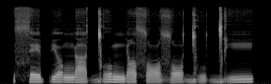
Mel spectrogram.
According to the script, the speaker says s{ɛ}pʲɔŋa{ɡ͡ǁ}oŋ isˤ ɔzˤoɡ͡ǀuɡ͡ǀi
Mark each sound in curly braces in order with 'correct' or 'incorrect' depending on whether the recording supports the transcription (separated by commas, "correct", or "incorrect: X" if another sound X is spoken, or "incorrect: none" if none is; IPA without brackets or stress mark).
incorrect: e, incorrect: ɡ͡ǀ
